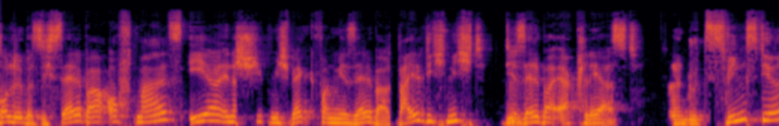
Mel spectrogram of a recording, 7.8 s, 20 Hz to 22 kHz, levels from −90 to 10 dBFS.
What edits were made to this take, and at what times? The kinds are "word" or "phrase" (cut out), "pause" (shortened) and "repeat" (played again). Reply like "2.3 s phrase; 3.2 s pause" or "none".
2.3 s phrase; 3.9 s word; 4.2 s word; 4.9 s pause; 6.6 s pause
